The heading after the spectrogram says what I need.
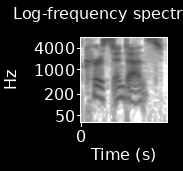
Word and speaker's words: Kirsten Dunst: Kirsten Dunst, I'm going to try. I'm going to always try to remember that it's Kirsten Dunst.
